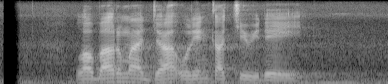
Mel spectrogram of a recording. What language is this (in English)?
Sundanese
